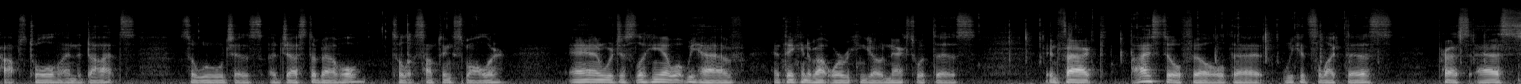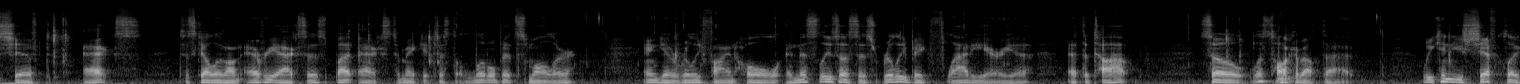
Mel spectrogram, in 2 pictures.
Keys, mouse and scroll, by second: 0.2 click, 3.8 click, 4.0 1, 4.2 scroll down 3, 4.7 middle click, 9.9 scroll up 1, 10.2 ctrl+z, 10.8 shift+middle click, 11.0 shift+scroll up 2, 11.2 Tab, 11.4 middle click, 12.2 middle click, 12.4 scroll up 3, 12.6 a, 12.9 middle click, 13.2 alt+middle click, 14.3-14.6 scroll, 14.6 s, 15.8 shift+x, 18.6 click, 18.8 Tab, 18.9 scroll down 4, 19.5 1, 19.8 middle click, 21.8 scroll down 1, 22.1 shift+middle click, 22.7 middle click, 23.4 click, 24.8 middle click, 27.5 q, 29.7 shift+q.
